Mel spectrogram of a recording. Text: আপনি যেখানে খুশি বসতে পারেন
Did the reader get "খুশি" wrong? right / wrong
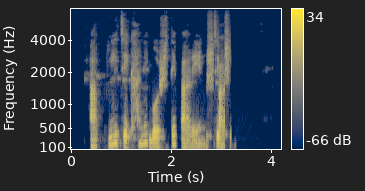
wrong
